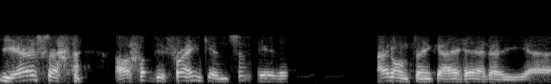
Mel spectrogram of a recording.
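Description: A man with a fairly high pitch speaks at a very slow pace. Long pauses come often. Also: ordinary pitch variation. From New York City. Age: 90s. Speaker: war veteran. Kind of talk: interview. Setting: phone call. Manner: clear; halting.

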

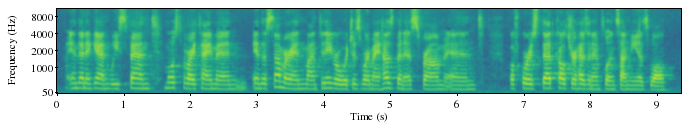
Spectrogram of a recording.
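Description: In a Bosnian accent, a woman speaks at a moderate pace and medium pitch with monotone, flat intonation. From Bosnia and Croatia. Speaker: pharmacy academic. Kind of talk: interview. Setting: video call.

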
